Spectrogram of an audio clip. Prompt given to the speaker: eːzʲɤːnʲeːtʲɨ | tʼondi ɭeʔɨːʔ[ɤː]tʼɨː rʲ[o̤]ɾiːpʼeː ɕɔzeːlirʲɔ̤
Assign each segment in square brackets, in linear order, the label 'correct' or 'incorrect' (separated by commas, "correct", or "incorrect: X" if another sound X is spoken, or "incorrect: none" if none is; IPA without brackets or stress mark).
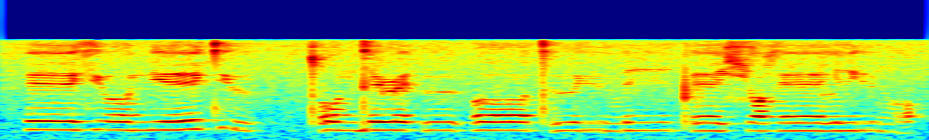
correct, correct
